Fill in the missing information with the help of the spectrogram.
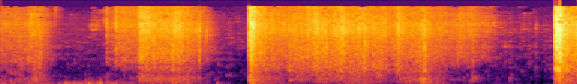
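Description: Brush hook (foice) hacking into a dry banana pseudostem killed by Panama disease, a crunching, cracking noise in a few spells with sudden starts and a sharp, loud strike near the end. The dried-out stem cuts like wood.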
